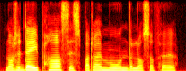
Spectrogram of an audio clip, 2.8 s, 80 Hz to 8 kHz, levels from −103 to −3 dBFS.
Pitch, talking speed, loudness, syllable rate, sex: 205 Hz, 235 wpm, -17 LUFS, 4.8 syllables/s, female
